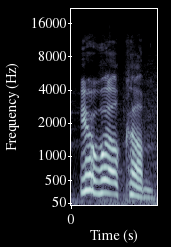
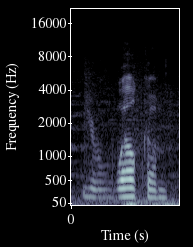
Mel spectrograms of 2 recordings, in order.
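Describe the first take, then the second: First: It is said in Vanis's put-on character voice. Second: It is said in the speaker's normal voice.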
